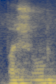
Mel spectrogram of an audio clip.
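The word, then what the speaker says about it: Poisson: गलत प्रोनाउंस करते हैं, ये पॉइजन नहीं होता, ये पोषण पोषण कुछ ऐसा बोलते हैं इसे, ये हम बोलते हैं। ये भैया हमको तो लिखना है एग्जाम में। हाँ, मैं मतलब कि अब एक प्रोनाउंसिएशन बता रहा हूँ, तो ये हम पॉइजन बोलते हैं, पर पॉइजन नहीं होता, ये पशोन होता है, पशोन, पशोन ब्रैकेट, ठीक है।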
